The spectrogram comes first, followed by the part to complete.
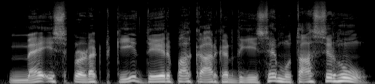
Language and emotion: Urdu, surprised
